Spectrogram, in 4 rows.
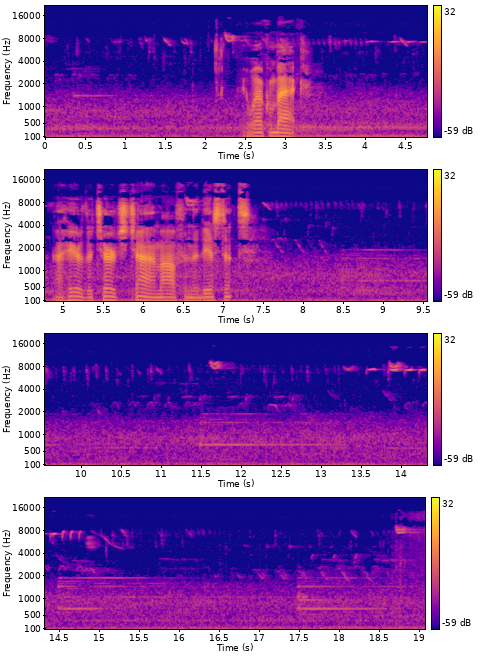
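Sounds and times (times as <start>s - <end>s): steady low rumble: 0.0s - 14.5s
distant church bell striking: 0.0s - 19.0s.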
